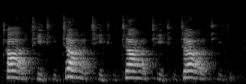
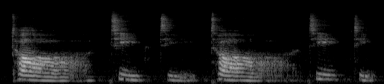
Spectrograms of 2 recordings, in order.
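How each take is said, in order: First: Quick, loud rhythmic chant; rapid-fire ta-ti-ti, louder; fast tempo. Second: Unhurried, low rhythm syllables; slow tempo. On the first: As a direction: rattle off the beats, punching each 'ta'. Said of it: "or a fast tempo". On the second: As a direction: spread the beats wide apart. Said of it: "at a slow tempo". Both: Shown as a demonstration.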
